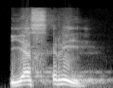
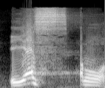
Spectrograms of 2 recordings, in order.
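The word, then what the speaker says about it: يسر: Bacanya di sini yasru, bukan yasr. Sini bukan kola-kola. Yasru, yasru, yasru, yasru. Kemudian tipis, yasr, yasr, yasr. Beda.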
